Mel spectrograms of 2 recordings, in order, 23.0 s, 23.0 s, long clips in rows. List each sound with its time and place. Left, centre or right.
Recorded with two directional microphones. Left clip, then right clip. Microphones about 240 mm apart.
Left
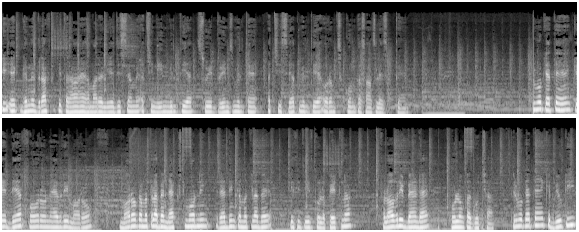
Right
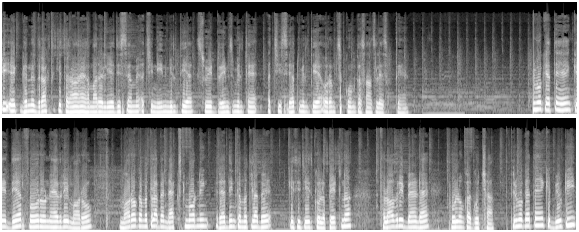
0.0 s speech: right
10.7 s speech: right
